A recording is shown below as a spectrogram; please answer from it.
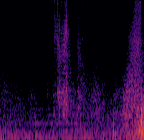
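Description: Near silence with a faint rustle of a banner about a second in and again near the end, as it is raised on its stand.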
